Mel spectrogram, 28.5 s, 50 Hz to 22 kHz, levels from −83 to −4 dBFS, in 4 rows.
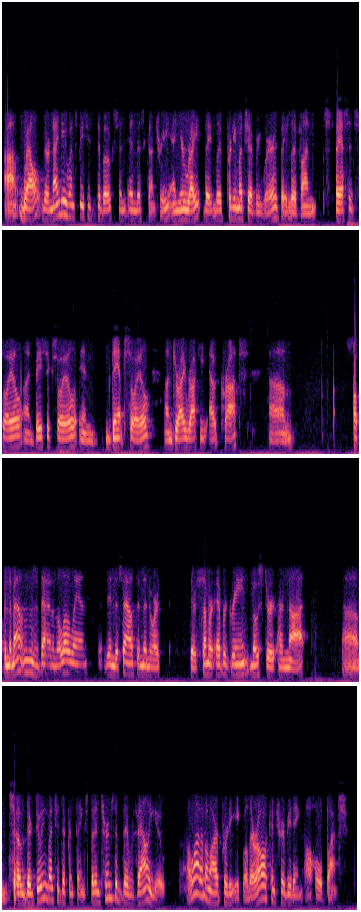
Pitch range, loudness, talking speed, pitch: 125-175 Hz, -24 LUFS, 180 wpm, 140 Hz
